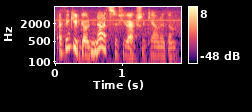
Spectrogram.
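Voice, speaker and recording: A woman's voice: on the low side, big pitch swings, fast, slight background noise. A woman speaking as a writer guest in a casual interview, candid, emphatic and plain-spoken.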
